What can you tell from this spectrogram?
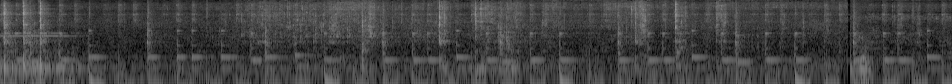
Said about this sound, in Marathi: कांदा गुलाबी रंगाचा होईपर्यंत चांगला फ्राय करायचा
